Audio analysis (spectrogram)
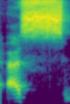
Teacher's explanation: hamzah ni digabung dengan sin yang mati, bunyi as, bunyi hamas dan safir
